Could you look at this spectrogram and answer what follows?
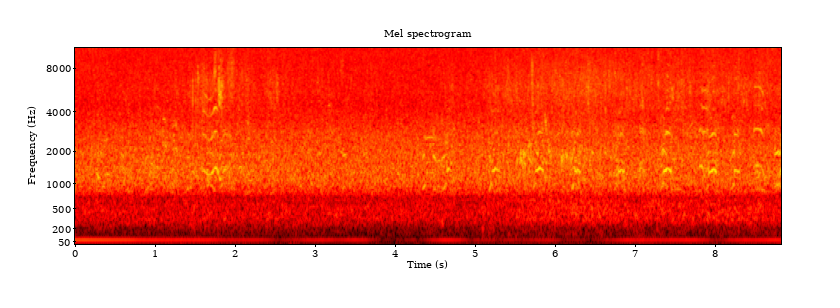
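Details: Greater white-fronted goose flock, a rare winter visitor, in Donggang Township, Taiwan, 19 December 2021: high, yelping calls about twice a second over dense flock chatter and a steady low rumble of wind.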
